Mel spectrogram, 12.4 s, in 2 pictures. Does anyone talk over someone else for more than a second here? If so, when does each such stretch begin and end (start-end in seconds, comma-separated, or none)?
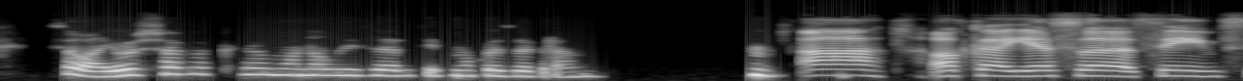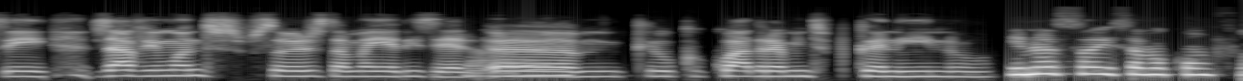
none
